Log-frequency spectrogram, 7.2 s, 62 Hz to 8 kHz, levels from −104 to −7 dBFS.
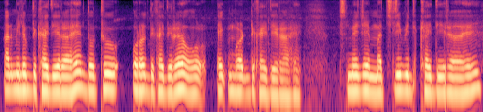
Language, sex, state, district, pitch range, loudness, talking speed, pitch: Hindi, male, Arunachal Pradesh, Longding, 145-160 Hz, -14 LUFS, 215 wpm, 150 Hz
